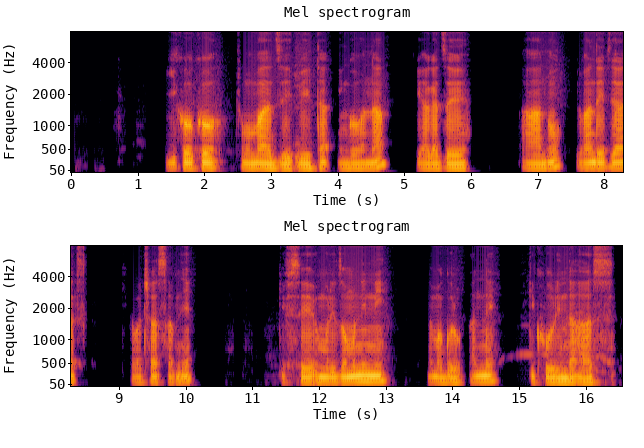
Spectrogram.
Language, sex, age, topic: Rundi, male, 25-35, agriculture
